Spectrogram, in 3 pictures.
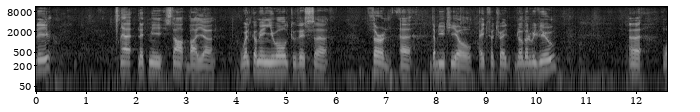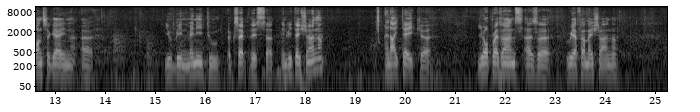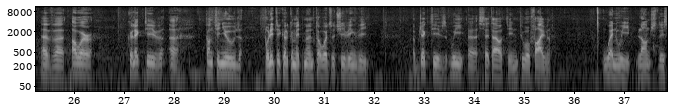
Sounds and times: Male speech, man speaking: 0:00.0 - 0:00.5, 0:01.6 - 0:05.9, 0:06.6 - 0:10.5, 0:11.8 - 0:13.9, 0:15.2 - 0:18.4, 0:19.5 - 0:20.6, 0:21.4 - 0:24.3, 0:25.3 - 0:26.4, 0:27.1 - 0:32.0, 0:32.8 - 0:35.6, 0:36.5 - 0:37.8.

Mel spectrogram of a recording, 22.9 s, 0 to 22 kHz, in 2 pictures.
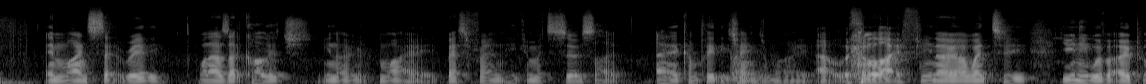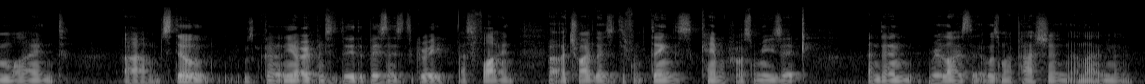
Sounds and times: Speech: 0:00.4 - 0:19.5, 0:20.1 - 0:22.9.

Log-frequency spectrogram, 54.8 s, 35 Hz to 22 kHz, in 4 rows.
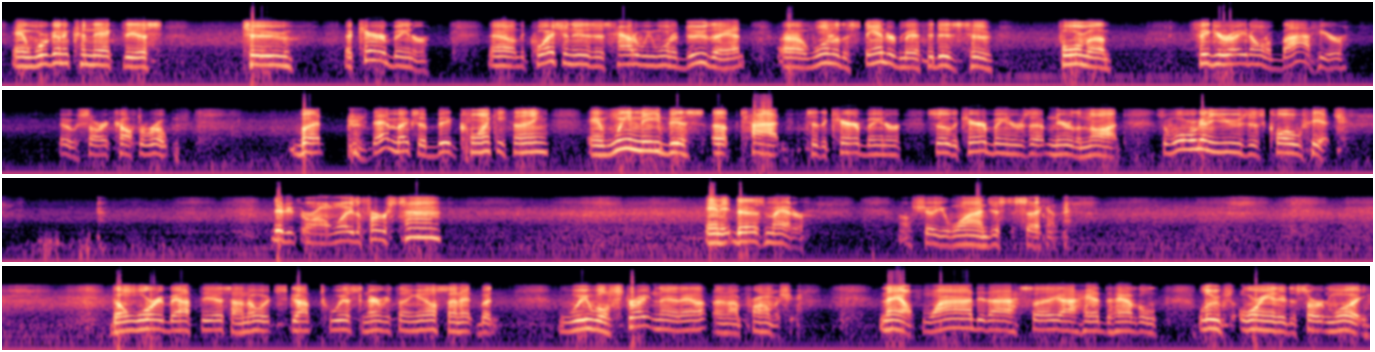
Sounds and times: Outside, rural or natural: 0:00.0 - 0:54.8
Speech: 0:00.1 - 0:01.6, 0:02.4 - 0:04.3, 0:04.9 - 0:09.9, 0:10.6 - 0:11.1, 0:11.9 - 0:13.5, 0:14.3 - 0:15.5, 0:16.6 - 0:27.2, 0:30.1 - 0:31.8, 0:34.4 - 0:35.5, 0:36.4 - 0:38.1, 0:42.2 - 0:46.1, 0:46.7 - 0:49.2, 0:49.9 - 0:54.8.

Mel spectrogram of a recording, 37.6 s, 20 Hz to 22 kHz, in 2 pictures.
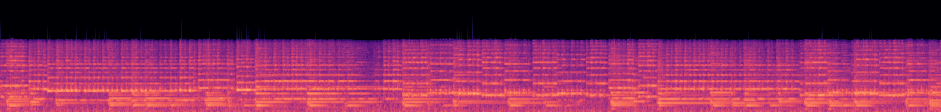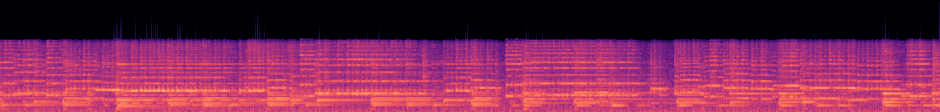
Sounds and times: Guitar: 0:00.0 - 0:37.6
Mandolin: 0:00.0 - 0:37.6
Zither: 0:00.0 - 0:37.6.

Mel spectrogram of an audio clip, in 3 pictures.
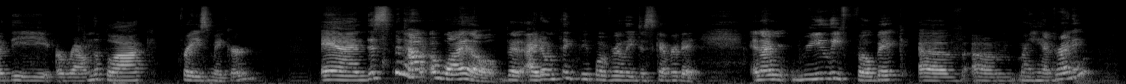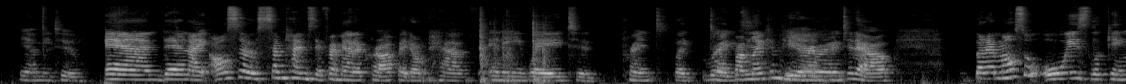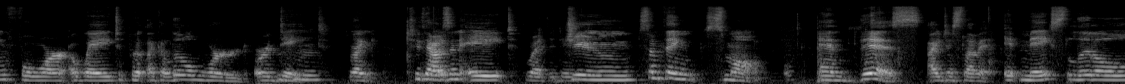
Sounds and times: Speech: 0:00.0 - 0:02.6, 0:03.2 - 0:10.9, 0:11.5 - 0:20.2, 0:21.0 - 0:33.7.

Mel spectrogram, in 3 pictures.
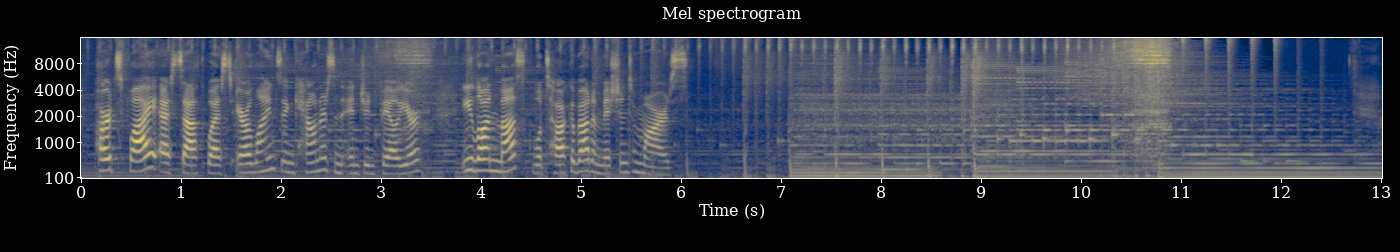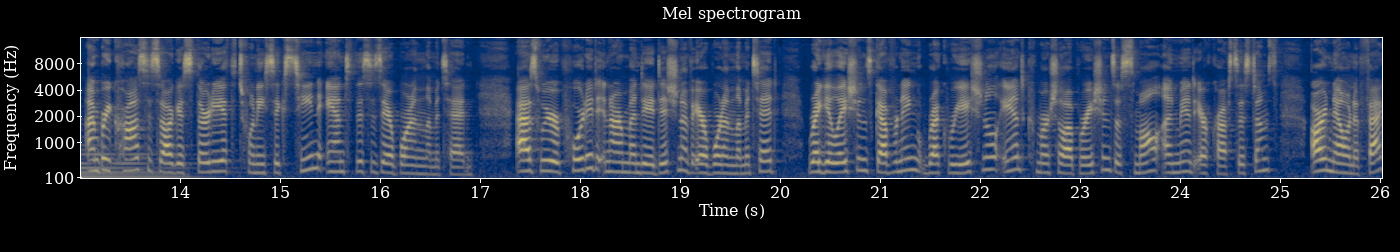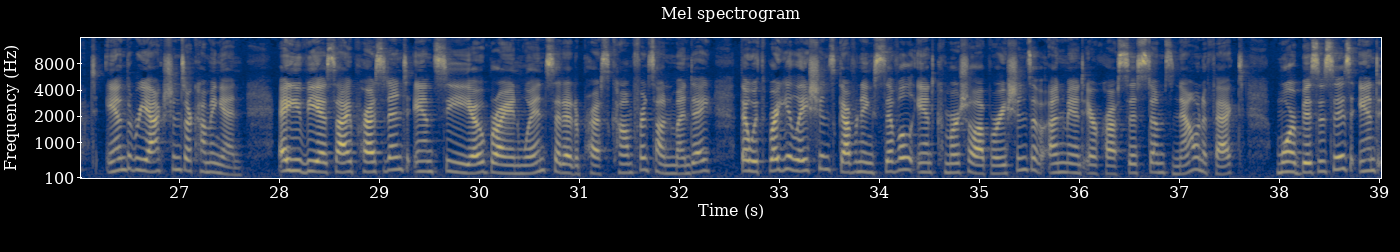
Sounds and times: Speech: 0:00.2 - 0:06.1, 0:13.1 - 0:39.0.

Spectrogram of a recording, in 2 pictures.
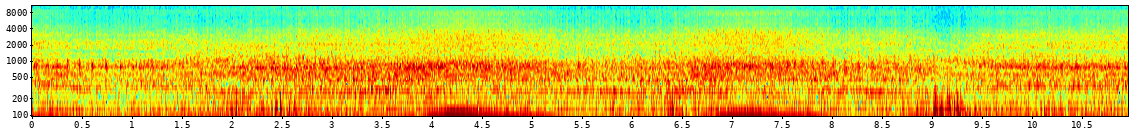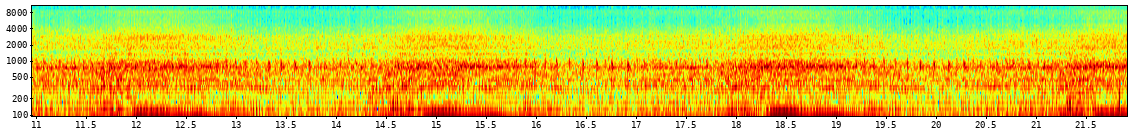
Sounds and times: Engine knocking: 0:00.0 - 0:21.9.

